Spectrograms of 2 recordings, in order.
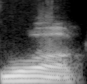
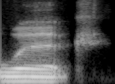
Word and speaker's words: walk: so first of all it's pronounced walk not work you're almost saying work right um but it's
